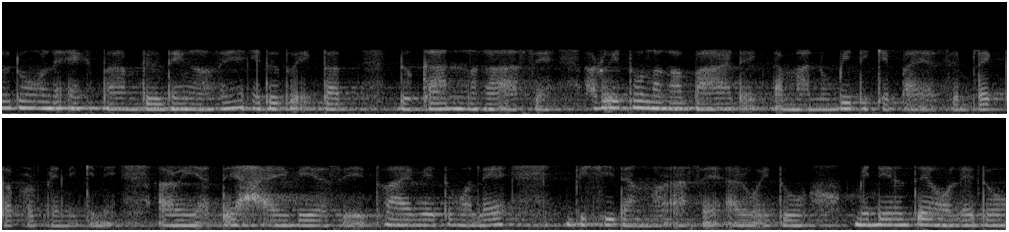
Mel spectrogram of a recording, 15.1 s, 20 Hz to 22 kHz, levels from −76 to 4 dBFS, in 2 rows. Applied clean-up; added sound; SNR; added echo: none; none; none; none.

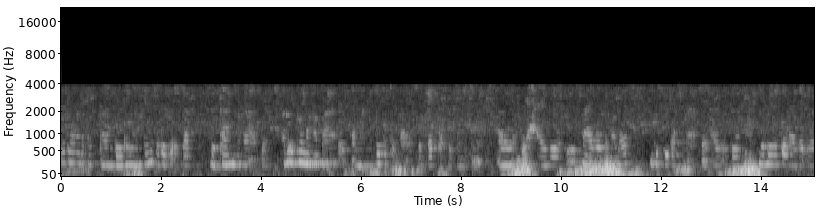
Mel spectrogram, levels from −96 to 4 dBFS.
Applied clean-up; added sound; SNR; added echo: classical method log-MMSE.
